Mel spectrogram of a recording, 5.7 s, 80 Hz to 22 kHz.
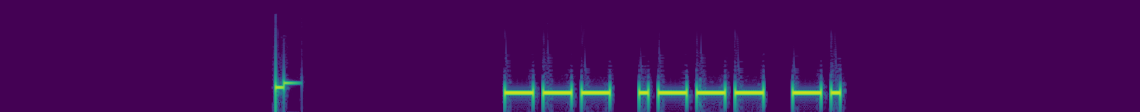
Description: Morse code, heard as a keyed tone, about 25 wpm, 700 Hz. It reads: OJN
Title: USA Call Sign Postfixes - 3 Letters 25wpm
